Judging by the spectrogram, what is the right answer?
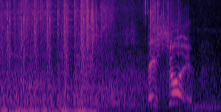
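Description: Bursts of gunfire in the sci-fi video game Andromeda, a loud rattling volley filling the first second, then voices shouting over the fading fight.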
